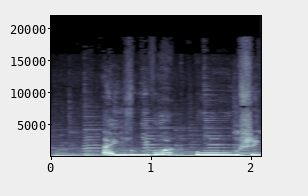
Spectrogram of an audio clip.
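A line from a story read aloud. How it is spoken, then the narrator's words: Shouting hedgehog. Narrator (Russian): кричал ежик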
